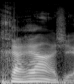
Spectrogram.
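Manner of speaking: "garage" with a throaty kh at the start; "garage" with guttural first sound and long ah; exaggerated alternative pronunciation. Shown as a demonstration. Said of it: "how do you want to pronounce it".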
